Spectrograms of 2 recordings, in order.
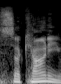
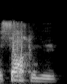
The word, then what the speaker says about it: Saucony: The shoe deal was with Saucony, wasn't it? I call it Saucony, but some people call it Saucony.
